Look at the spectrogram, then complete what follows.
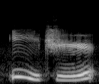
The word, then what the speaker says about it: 一直: 一直 이즈, 곧장이라고 하는 뜻인데요. 이즈의 경우에는 우선 우리가 주의해야 될 것이 발음입니다. 이즈의 이 이가 성조가 지금 몇 성으로 되어 있죠? 이즈의 이가 4성 표시가 되어 있죠.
